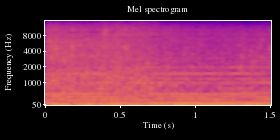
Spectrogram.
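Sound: sea waves crashing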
